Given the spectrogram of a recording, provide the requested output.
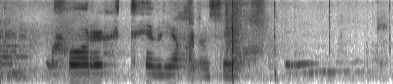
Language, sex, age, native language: Icelandic, female, 10, Icelandic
